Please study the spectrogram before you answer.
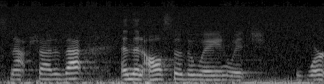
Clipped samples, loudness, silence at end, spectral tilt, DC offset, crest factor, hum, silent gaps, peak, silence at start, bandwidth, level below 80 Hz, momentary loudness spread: under 0.1%; -29 LUFS; 0 s; -5.5 dB/octave; 0.2%; 18 dB; none; none; -12 dBFS; 0 s; over 20 kHz; -36 dBFS; 11 LU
